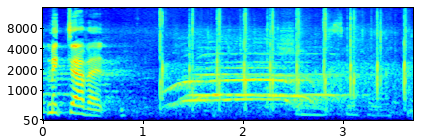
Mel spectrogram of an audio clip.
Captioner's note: audience applauding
